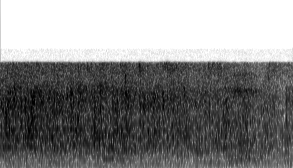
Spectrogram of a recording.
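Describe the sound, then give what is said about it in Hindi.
Steady applause from a crowd at a programme, many hands clapping in a dense, continuous patter that holds level for several seconds before easing slightly at the end, with no voices. “में थाली का और प्रोग्राम में ताली का बड़ा महत्व होता है।”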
